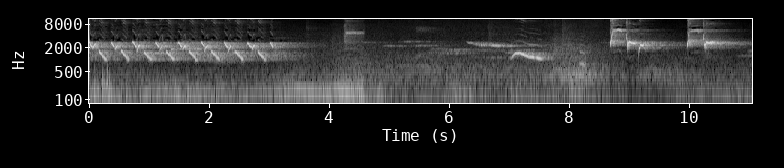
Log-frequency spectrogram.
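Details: White-rumped shama morning training song meant to excite a quiet bird: rapid repeated downslurred whistles for three seconds, then a pause and scattered varied whistles, a dropping note and sharp high chips.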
